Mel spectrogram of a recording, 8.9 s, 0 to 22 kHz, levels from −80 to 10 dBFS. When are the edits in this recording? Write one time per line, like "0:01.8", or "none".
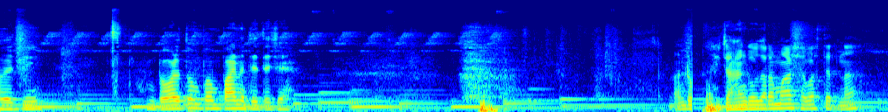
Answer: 0:06.9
